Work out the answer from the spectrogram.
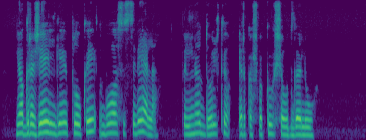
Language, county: Lithuanian, Vilnius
